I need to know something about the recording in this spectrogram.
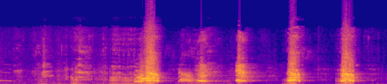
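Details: Barking from Pantera, a female dog nicknamed Tera: five sharp, loud barks spaced roughly half a second to a second apart, preceded by softer mixed sounds, while a woman's voice asks in Spanish what is going on.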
